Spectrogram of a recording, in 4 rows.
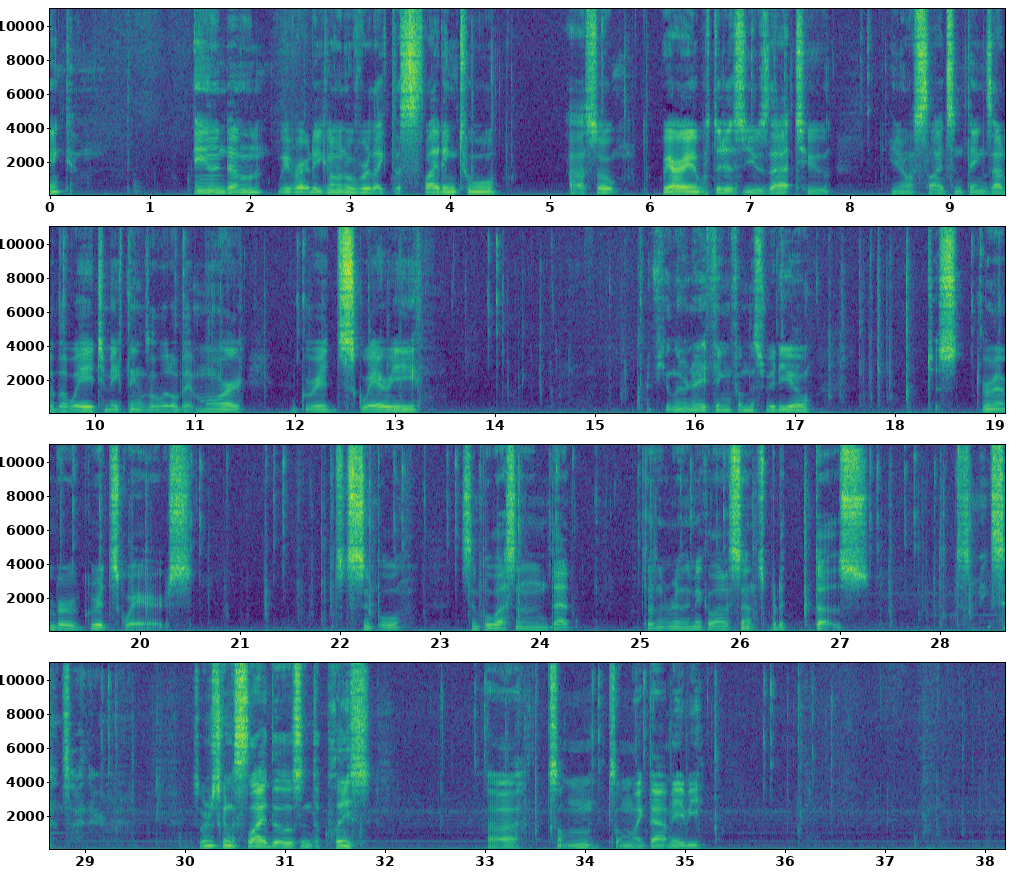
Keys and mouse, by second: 3.1-5.9 middle drag, 3.5 g, 6.4 middle click, 8.7 g, 11.2 g, 12.8 g, 15.2 a, 16.2 click, 17.7 g, 18.7 click, 19.7 g, 21.1 a, 21.4-23.3 drag, 21.9 g, 23.3 g, 25.5 shift+right click, 26.2 g, 27.9 g, 31.6-32.9 middle drag, 33.3 g, 34.9 g, 37.3 a.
